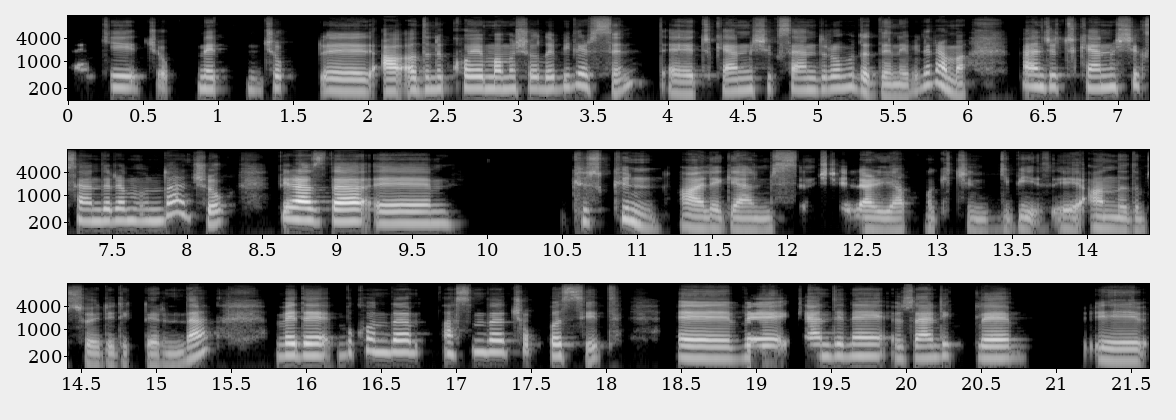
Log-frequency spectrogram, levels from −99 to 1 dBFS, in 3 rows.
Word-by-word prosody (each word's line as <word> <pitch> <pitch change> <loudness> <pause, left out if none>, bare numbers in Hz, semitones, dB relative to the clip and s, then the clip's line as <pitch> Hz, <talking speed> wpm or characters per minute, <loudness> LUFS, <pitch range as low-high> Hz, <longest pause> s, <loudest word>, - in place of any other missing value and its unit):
belki 215 0 -4
çok - - -9 0.2
net, 200 -1 -3 0.2
çok, 210 +1 -5 0.2
eee, 175 -2 0
a 180 0 +8
adını 195 +3 -2
koyamamış 205 -1 0
olabilirsin. 230 +7 -5
Eee, 150 -1 -2
tükenmişlik 190 +3 -3
sendromu 200 +4 -4
da - - -2
denebilir 130 - -6
ama - - +1 0.4
bence 225 -1 +1
tükenmişlik 215 0 -2
sendromundan 230 +7 -1
çok 195 -5 -3 0.3
biraz 235 -1 +9
daha, 220 0 +11
emm, 195 0 +1 0.8
küskün 215 - -4
hâle 145 -2 +2
gelmişsin 130 -1 -5
bir - - -1
şeyler 140 -2 +2
yapmak 130 -1 -7
için 130 -1 -11
gibi 135 -1 -10
s - - -17
eee, 145 - -4
anladım 135 -3 -4
söylediklerinden 125 - -3 0.4
ve 220 +1 +4
de 220 -1 +4
bu 220 - -12
konuda 265 -2 0 0.2
aslında 265 +2 -2
çok 235 - -10
basit, 210 0 -3 0.4
eee, 180 -2 +5
ve 195 -1 +4
kendine 210 0 +1
özellikle, 190 0 0 0.4
eee, 160 -2 -3
200 Hz, 130 wpm, -24 LUFS, 170-220 Hz, 0.8 s, daha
